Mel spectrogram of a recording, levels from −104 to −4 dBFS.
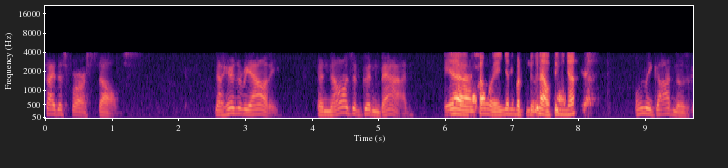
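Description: From 3.32 to 6.06 s, and again from 9.24 s to the end, there is an AMR rate drop from 12.2 to 5.9 kbps, with the freed bits going to error protection. The sound turns buzzier and more synthetic. Unlike a dropout, there is no gap, and the band stays where the 12.2 kbps AMR-NB call already holds it, with nothing above 4 kHz.

Echo leak appears at 6.39 to 6.50 s, 6.98 to 7.03 s, 7.69 to 7.81 s and 8.04 to 8.27 s. It is likely a loudspeaker's echo canceller letting its pickup back through. What returns is a single delayed copy, 177 to 188 ms late, at about speech level in the first event and then about 35, 10 and 15 dB down. That lag separates it from a second talker.

Between 6.72 and 7.81 s, the sound on the loudspeaker side dips by up to about 35 dB across roughly 0.7 s in pieces. This is speech suppressed in double talk, likely the echo canceller turning down its own talker along with the echo. 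It is a level cut, not the roughening of a rate drop.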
